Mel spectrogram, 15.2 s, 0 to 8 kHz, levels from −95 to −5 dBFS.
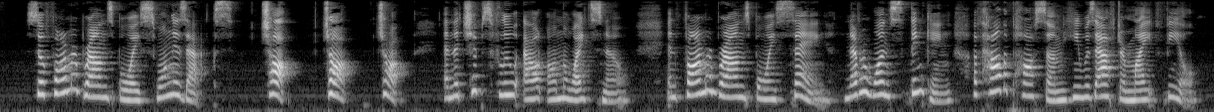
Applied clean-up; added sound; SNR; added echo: none; none; none; none.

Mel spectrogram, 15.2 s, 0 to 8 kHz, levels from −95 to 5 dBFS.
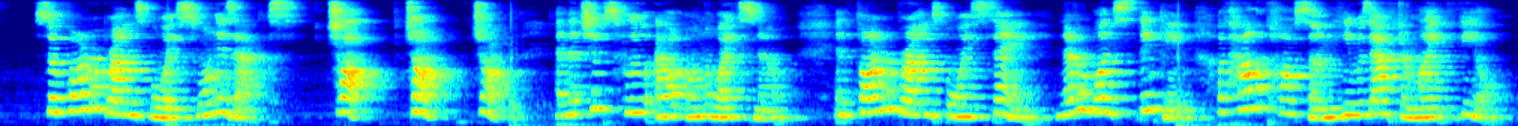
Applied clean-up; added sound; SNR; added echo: neural separator model SepFormer DNS4.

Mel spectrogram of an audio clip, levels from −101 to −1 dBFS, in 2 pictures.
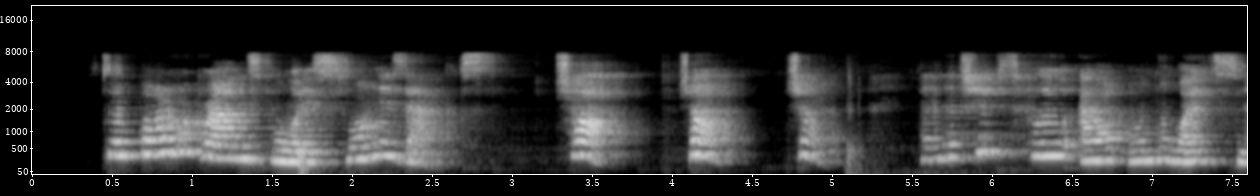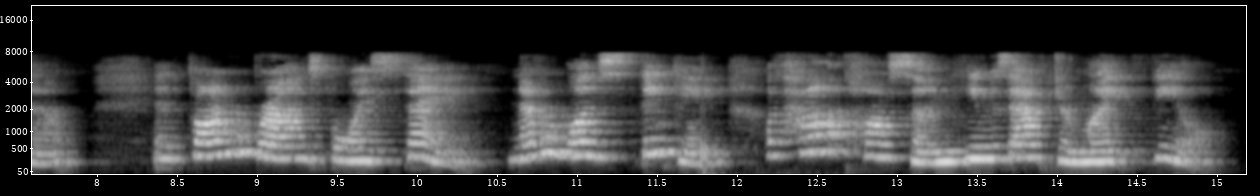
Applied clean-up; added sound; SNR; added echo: neural mask model DeepFilterNet 3.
